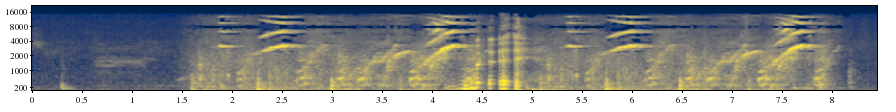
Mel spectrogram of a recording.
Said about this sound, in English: Guinea pig.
